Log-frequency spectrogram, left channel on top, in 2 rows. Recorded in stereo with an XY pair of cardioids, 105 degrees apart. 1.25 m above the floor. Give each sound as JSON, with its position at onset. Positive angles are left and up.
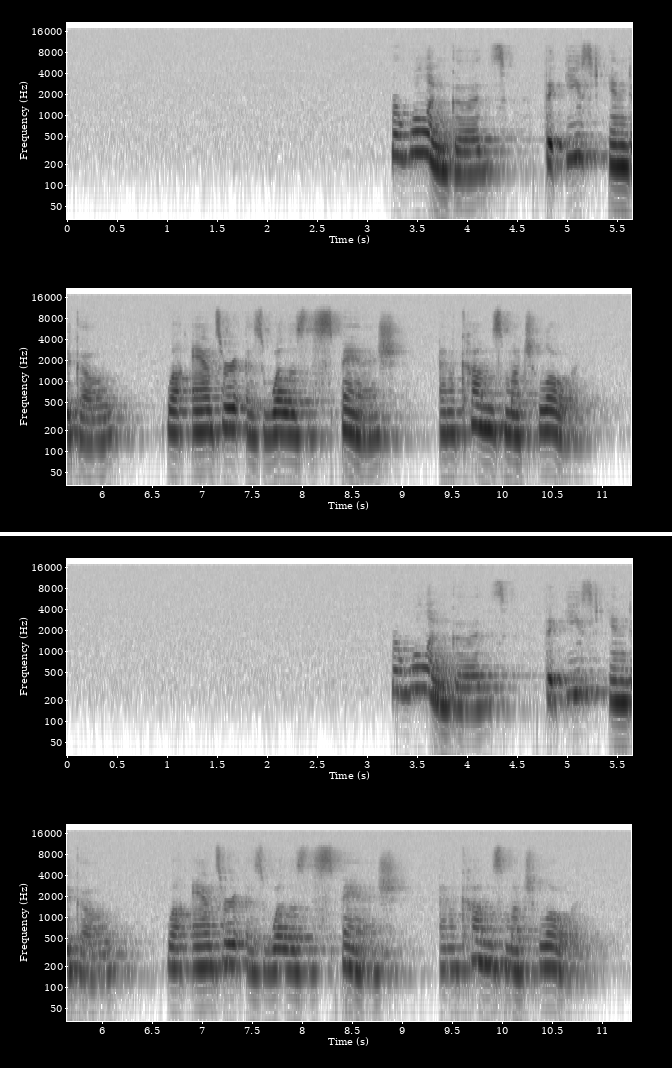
{"t": 3.2, "sound": "a woman speaking", "azimuth_deg": 50, "distance_m": 1.1}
